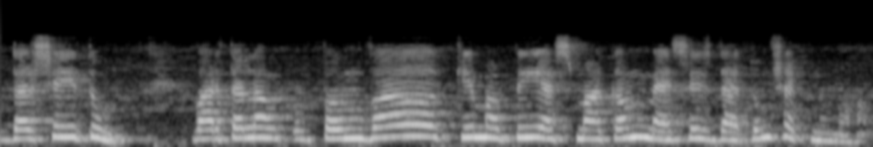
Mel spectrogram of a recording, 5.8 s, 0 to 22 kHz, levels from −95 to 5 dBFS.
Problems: none marked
